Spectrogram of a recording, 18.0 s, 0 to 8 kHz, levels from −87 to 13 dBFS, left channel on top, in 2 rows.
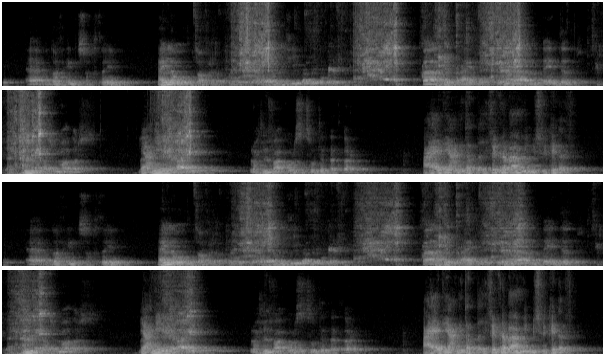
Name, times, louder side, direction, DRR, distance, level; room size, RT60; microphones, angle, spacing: voice 1, 0.3-1.8 2.3-4.5 6.3-8.6 9.3-10.4 11.1-12.2 12.7-14.3, equal, 55° left, -2 dB, 0.9 m, -34 dB
Water / Liquid, 2.7-5.2 6.2-7.3 8.8-9.7, equal, 25° left, 1.3 m, -39 dB
sound 1, 3.4-4.1 5.1-6.0 6.8-6.9 7.2-7.9 8.9-9.7 11.2-11.9, left 5 dB, 80° left, 0.5 m, -33 dB
voice 2, 11.1-11.6 12.9-13.1 15.3-17.5, right 2 dB, 45° right, -1 dB, 0.8 m, -28 dB
3.0 x 2.9 x 4.4 m, 1.1 s
head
